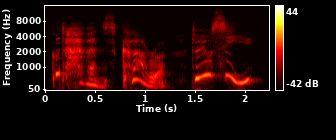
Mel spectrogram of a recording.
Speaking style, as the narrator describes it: exclaimed Miss Murdstone

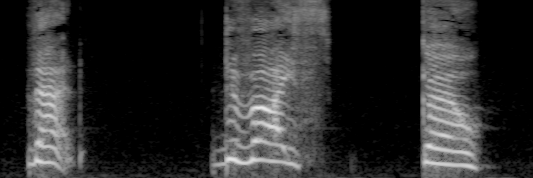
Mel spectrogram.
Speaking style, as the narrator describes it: John Law said slowly

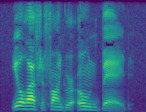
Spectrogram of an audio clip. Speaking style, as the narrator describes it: he growled

